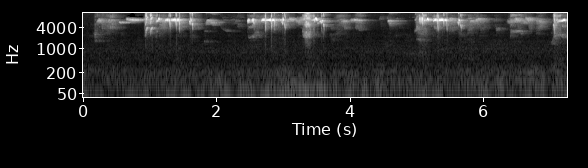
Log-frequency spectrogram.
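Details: Blue-crowned hanging parrot singing, recorded as a lure and master for training birds: almost continuous high, squeaky chattering phrases in three main bursts with thin whistled notes between, no other sounds.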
